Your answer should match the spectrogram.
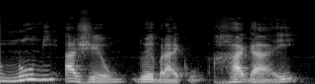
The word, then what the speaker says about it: Haggai: da língua hebraica lembrando mais uma vez a pronúncia haggai tá festivo tem esse significado aí e esse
